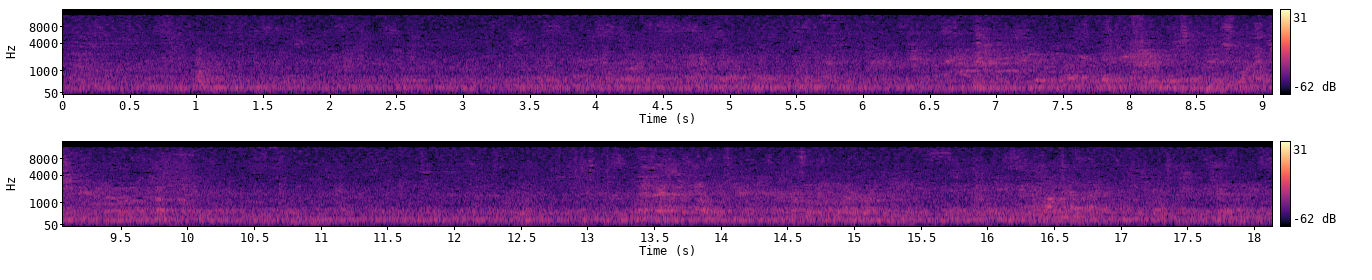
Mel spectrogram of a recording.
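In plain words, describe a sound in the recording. A violin plays far off in a large hall.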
